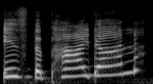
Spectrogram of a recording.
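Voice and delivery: high squeaky little pig; a small piglet asking; piggy boy voice. A narrator's reading. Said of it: "Flop asked".

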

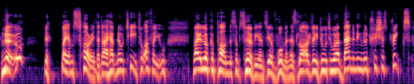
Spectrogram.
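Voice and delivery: high, loud, assured character voice; big-voiced matter-of-fact lady; strong-willed hostess. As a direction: explain it heartily and without concern. Hostess lectures visitors.

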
